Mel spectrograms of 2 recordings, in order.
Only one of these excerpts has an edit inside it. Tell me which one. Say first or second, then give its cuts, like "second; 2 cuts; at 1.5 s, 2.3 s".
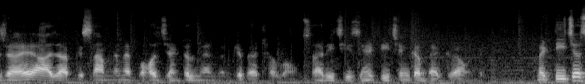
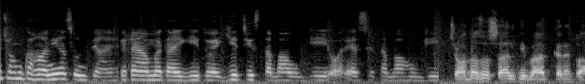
second; 2 cuts; at 1.1 s, 4.4 s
